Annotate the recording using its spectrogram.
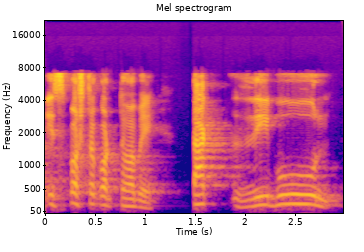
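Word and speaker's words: تكذبون: তাকযিবুন রাল পাতলা হরফ। রি রি রি রি বলুন, আপনারাও বলুন রি। বুন হ্যাঁ একালিফ টান আছে, যেহেতু এখানে পেশ এসেছে ঠোঁট গোল করতে হবে।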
